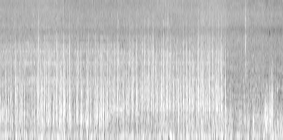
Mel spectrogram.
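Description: A motorcycle engine rumbles steadily while riding along a road.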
